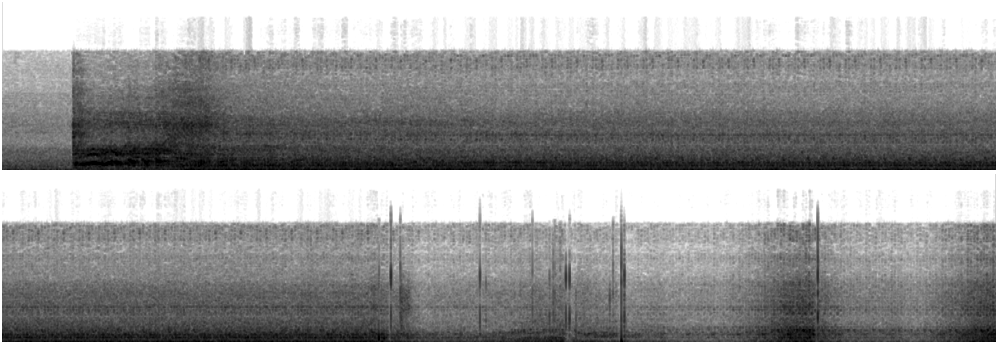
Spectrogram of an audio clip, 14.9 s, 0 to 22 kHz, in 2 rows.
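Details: Ford 6.7 Powerstroke diesel with one-touch start, previously clicking without starting: catches and settles into a steady, even idle with no knocks or misses. Test battery at 12.12 V; charging reads 13.9 V, about 22 A. Normal diesel idle.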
